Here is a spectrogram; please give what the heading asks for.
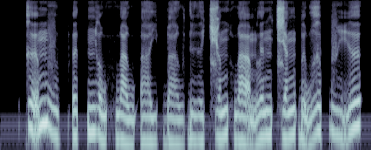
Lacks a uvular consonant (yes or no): yes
